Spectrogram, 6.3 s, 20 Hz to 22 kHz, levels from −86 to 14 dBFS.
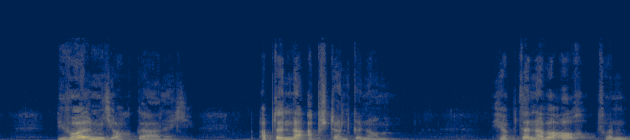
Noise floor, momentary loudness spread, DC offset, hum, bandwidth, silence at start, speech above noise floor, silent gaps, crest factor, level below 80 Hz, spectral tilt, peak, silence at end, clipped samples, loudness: -64 dBFS; 18 LU; under 0.1%; none; 15.5 kHz; 0.6 s; 37 dB; none; 22 dB; -70 dBFS; -5 dB/octave; -8 dBFS; 0 s; under 0.1%; -28 LUFS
